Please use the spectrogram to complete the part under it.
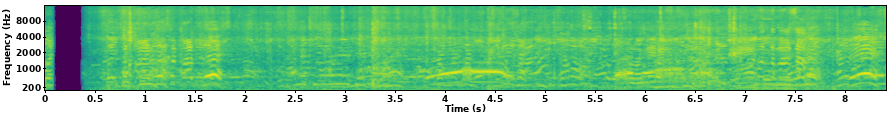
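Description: Bricks and rubble clatter as men dig through them.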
